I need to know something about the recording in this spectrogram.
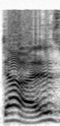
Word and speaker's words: does: For does, which means to perform, we are going to add that short uh sound. You can see my mouth is relaxed, my tongue is relaxed, and that vowel just puffs out.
